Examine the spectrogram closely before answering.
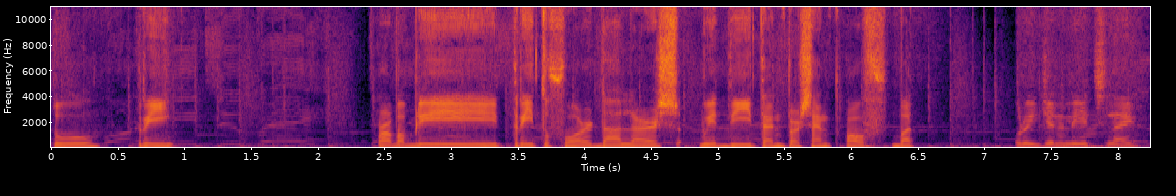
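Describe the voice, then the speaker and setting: Filipino-accented male streamer, mid pitch, loose rambling chat, faint music under. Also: steady tone, unhurried, pauses often. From Philippines. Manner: rambling, self-correcting, chuckles often. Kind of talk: casual livestream chat.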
